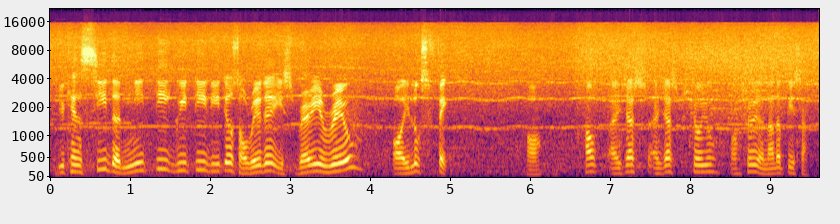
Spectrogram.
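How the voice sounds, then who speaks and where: Noticeable background noise sits behind a man speaking with a Singaporean accent at a moderate pace. His fairly high voice has lively intonation, broken by long, frequent pauses. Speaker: renovation contractor and interior designer. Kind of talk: casual live stream walkthrough. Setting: countertop fabrication factory, live video. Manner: animated.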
